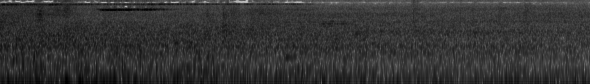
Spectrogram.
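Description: Traffic rumbles past on a nearby street outdoors.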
